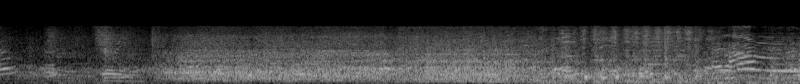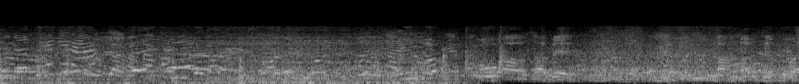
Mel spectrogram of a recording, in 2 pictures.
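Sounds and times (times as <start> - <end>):
voices: 0.0 - 15.9
passenger train rumbling and clattering on the rails: 2.2 - 12.8.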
